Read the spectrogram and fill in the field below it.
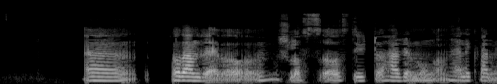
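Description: From start to finish the speech carries heavy codec damage, and it's most likely HE-AAC compression at a very low rate, the sound fitting something around 12 kbps. The treble is there but isn't real: upper bands get rebuilt from copies of lower ones, so the s sounds come out gritty and metallic, never quite matching the body of the voice. Above roughly 11.1 kHz there's nothing at all.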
